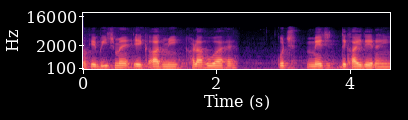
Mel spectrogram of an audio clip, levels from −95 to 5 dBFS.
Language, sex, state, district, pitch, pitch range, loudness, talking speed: Hindi, male, Bihar, Begusarai, 125 Hz, 115-140 Hz, -18 LUFS, 180 wpm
